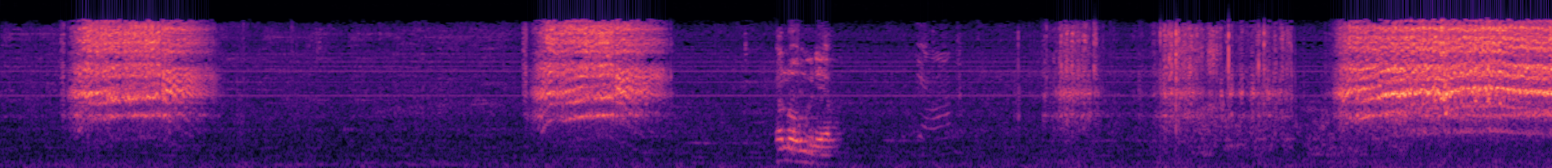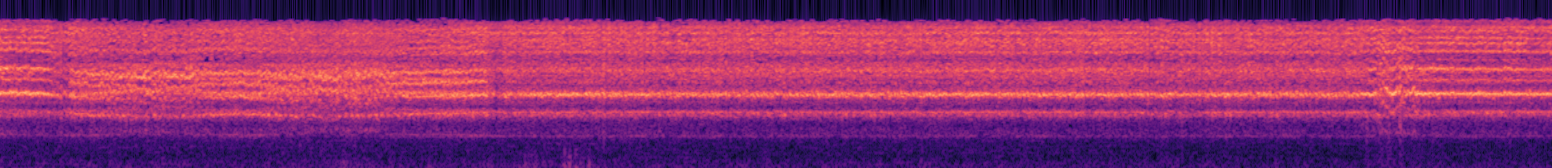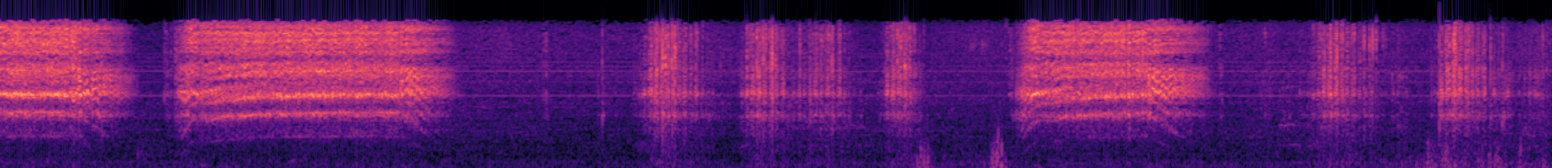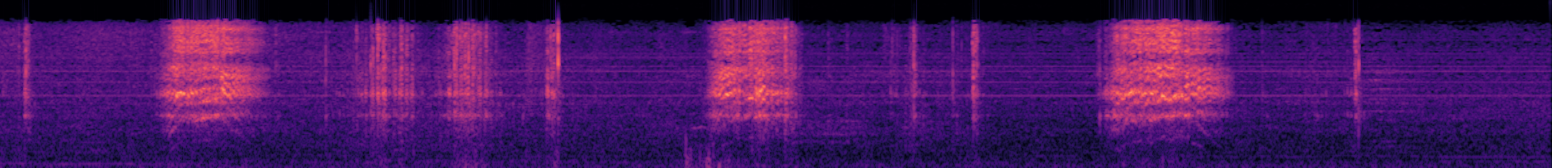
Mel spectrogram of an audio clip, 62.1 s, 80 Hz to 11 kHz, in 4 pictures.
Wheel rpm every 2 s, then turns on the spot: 70, 10, 40, 20, 0, 20, 40, 160, 160, 160, 160, 160, 160, 160, 160, 150, 80, 90, 0, 20, 40, 60, 20, 10, 40, 10, 20, 30, 10, 40, 0.
10-12 38-40 44-48 50-52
